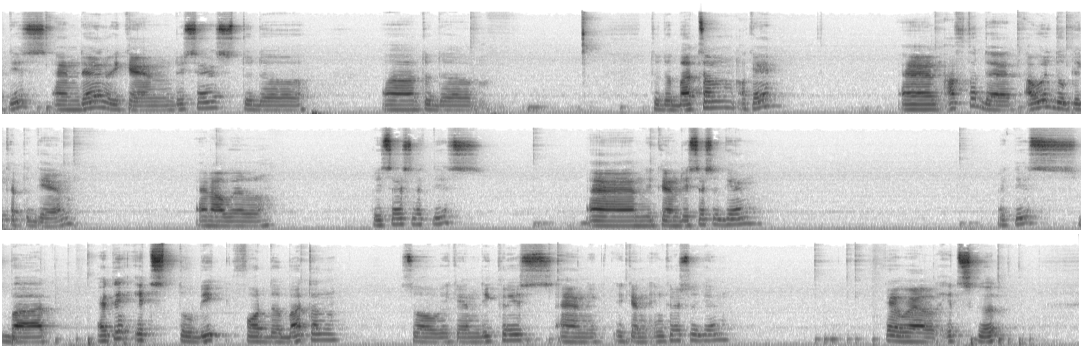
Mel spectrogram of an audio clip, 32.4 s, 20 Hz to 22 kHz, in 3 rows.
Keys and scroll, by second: 22.1 super+=, 31.0 super+-.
